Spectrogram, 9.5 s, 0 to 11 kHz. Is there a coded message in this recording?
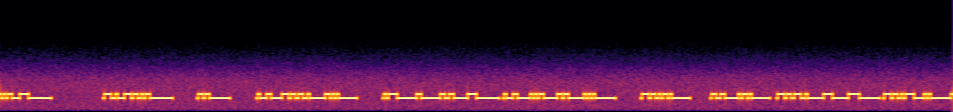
Yes: TTY/TDD text telephone tones (45.45 baud Baudot) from 0.0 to 9.5 s, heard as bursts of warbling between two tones, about 400 Hz shift, 1600 Hz centre. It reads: … BLU PREVIOUSLY DID NOT …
